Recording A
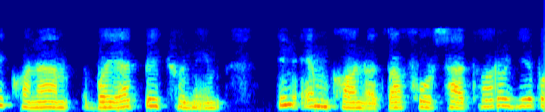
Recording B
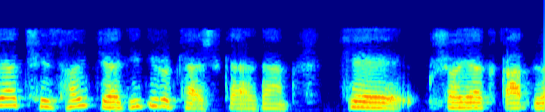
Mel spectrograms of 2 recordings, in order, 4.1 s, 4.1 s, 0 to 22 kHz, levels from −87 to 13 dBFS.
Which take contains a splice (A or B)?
B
